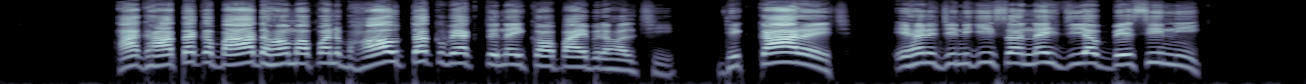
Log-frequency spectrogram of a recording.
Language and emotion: Maithili, angry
